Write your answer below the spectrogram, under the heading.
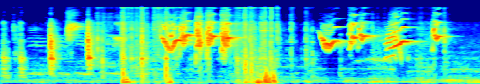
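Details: Agitated Javan myna whose song is played to make young mynas open their beaks and sing. Varied whistles, swooping squeals and harsh squawks mix with bursts of rustling, wing-like noise.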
